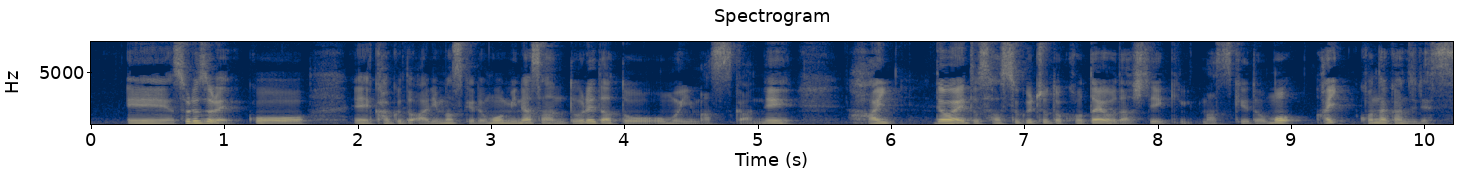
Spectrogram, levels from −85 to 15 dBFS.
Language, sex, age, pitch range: Japanese, male, 20-39, 100-145 Hz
